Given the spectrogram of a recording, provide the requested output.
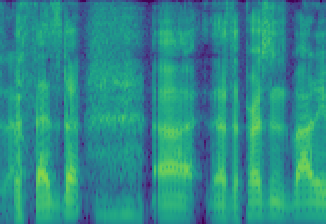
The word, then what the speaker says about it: Bethesda: that somewhere between Parkland and bethsida but whatever you know I've only told you how it is pronounced seven times Bethesda uh that the president's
